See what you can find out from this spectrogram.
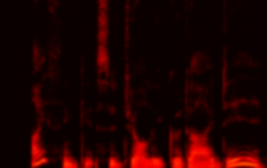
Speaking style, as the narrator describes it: he said

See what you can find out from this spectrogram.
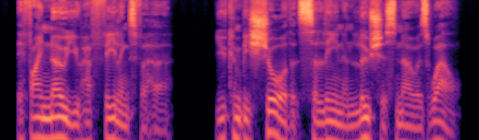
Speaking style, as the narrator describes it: Kenneth replied

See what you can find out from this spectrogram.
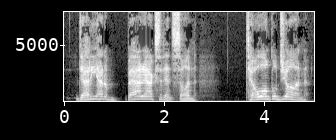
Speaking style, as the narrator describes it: managed to grumble out

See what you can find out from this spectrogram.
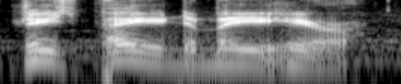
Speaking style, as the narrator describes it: the tallest one barked

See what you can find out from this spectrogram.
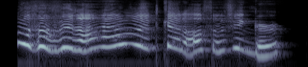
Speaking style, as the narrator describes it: sobbed

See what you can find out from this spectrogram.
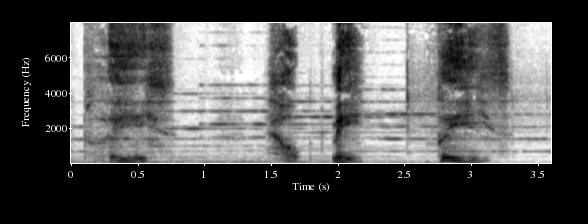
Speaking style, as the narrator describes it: He said in a broken voice

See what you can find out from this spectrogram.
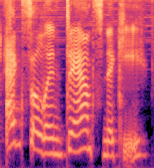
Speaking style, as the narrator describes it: Una said as she laughed

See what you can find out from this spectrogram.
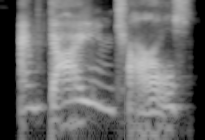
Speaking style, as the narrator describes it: the member squeaked

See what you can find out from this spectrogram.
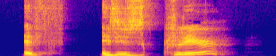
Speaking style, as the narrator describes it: faltered

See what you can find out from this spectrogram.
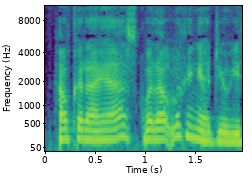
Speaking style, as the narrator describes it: He chuckled

